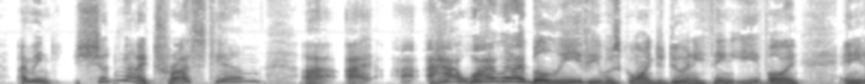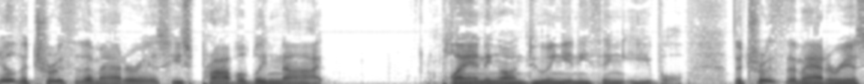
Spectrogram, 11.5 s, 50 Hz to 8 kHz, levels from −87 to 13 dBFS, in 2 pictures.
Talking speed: 235 wpm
